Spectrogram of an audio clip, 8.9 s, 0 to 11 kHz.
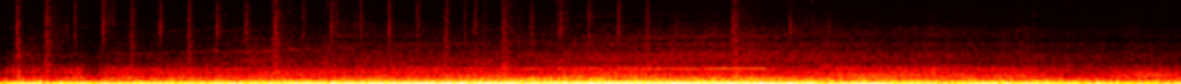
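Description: CFMoto CForce 800 ATV's V-twin engine running steadily while riding, its pitch creeping up slightly in the middle, with a rushing haze of wind over the microphone.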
